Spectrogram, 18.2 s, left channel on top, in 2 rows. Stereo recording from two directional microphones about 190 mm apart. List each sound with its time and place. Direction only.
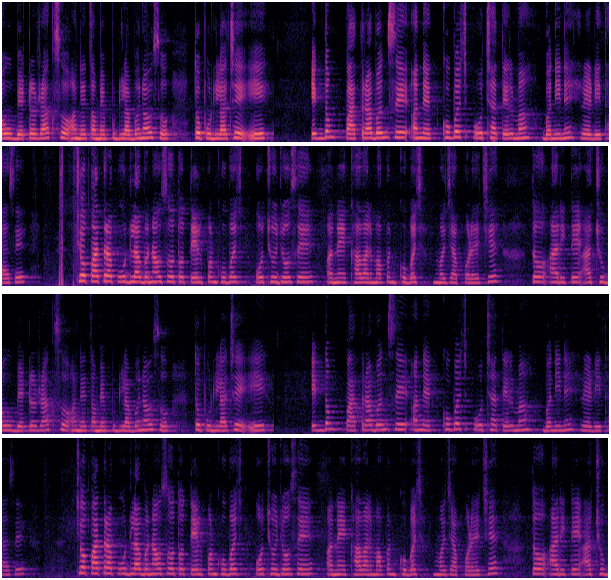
0.0 s a woman's voice: 35° left (ahead or behind)
10.3 s a woman's voice: 20° left (ahead or behind)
